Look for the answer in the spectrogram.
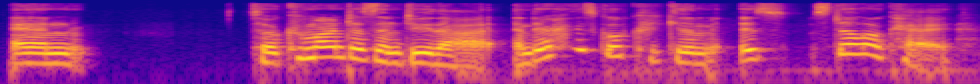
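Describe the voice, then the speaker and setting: A woman's voice: medium pitch, very animated, moderate pace, a little mellow. Young woman tutor, chatty filler-heavy talk. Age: young adult. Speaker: math tutor. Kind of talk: casual interview answers.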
